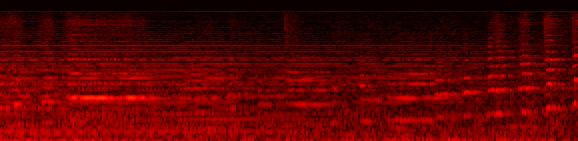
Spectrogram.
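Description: Orchestral music with bowed strings carrying sustained melody lines over a steady low bass.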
